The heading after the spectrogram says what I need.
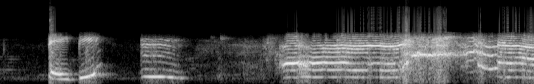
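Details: Adult cough: one or two brief cough bursts, followed by a baby's high-pitched laughing squeals.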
